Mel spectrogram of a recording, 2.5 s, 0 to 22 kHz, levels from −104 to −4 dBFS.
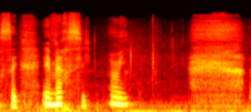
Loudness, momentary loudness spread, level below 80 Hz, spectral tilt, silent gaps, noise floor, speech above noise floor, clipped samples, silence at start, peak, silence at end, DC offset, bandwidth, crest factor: -18 LUFS; 18 LU; -42 dBFS; -6.5 dB/octave; none; -39 dBFS; 22 dB; under 0.1%; 0 s; 0 dBFS; 0.1 s; under 0.1%; 13.5 kHz; 20 dB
